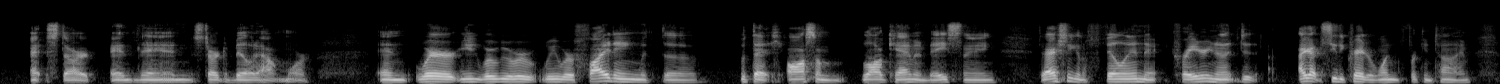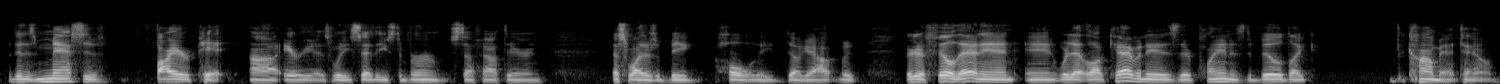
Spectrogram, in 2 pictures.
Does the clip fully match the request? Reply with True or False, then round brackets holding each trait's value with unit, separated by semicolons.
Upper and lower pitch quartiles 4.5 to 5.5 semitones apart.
False (2.7 semitones)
